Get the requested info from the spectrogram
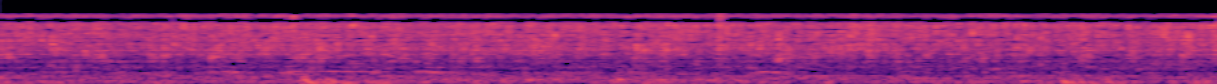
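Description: A washing machine emptying: water running out in a steady rush as the machine drains.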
